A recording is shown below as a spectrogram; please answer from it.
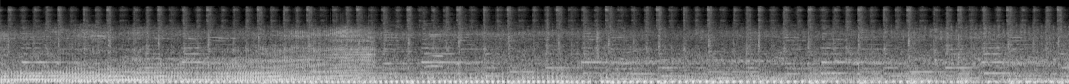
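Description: Motorcycle engine of a sidecar tricycle running under way. Its pitch climbs over the first few seconds as it accelerates, drops away sharply about four seconds in, and then it runs on steadily.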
